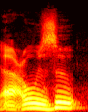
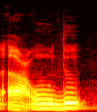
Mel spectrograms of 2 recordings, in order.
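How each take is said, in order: First: The middle consonant is a z sound. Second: The middle consonant is a d sound. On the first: "baca dengan zai" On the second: "dengan dal"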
